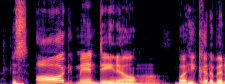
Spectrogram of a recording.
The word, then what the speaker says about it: Og Mandino: Is it not pronounced OG Mandino? This is Og Mandino, but he could have been an OG.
